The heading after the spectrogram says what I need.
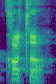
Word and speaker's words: Qatar: to them whoa whoa we got qatar or cutter as we should really be pronouncing it this is amazing stephanie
